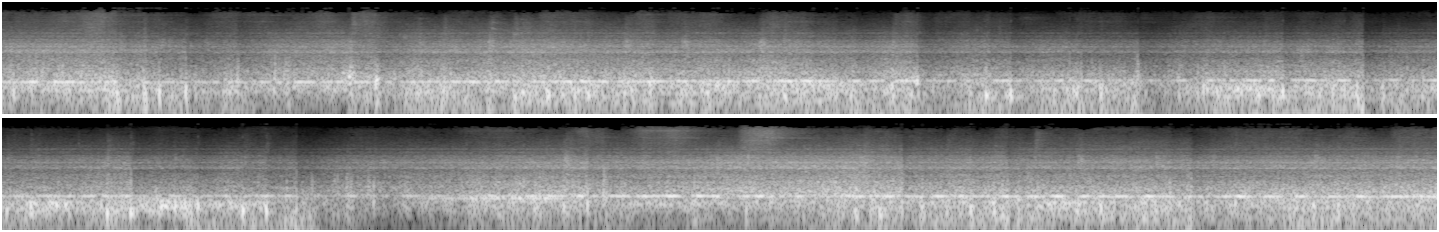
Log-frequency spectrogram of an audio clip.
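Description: Diesel-hauled suburban passenger carriage running at speed, heard from its window: the wheels rumble steadily on the rails under a constant high hum.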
